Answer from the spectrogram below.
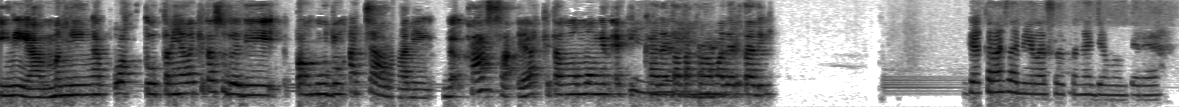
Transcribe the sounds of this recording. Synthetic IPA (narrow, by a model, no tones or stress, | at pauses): inijaməŋiŋat̪̚wak̚t̪ut̪ərɲat̪akit̪asudahdipəŋɦud͡ʒʊŋat͡ʃaɾaniŋɡaʔkəɾasa̰jakit̪aŋɔmɔŋɪnet̪ikadat̪at̪akɾamadaɾit̪adi | ŋɡaʔkəɾasanilasət̪əŋad͡ʒaməmpɪrja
